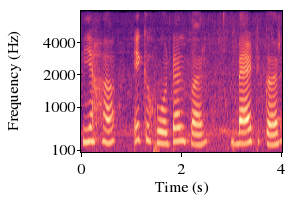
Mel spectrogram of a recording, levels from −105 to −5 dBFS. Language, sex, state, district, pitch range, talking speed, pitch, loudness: Hindi, female, Madhya Pradesh, Dhar, 240-290 Hz, 75 wpm, 270 Hz, -16 LUFS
